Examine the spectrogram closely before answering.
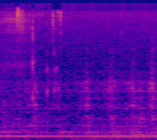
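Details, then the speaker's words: Vintage electric fan: a steady low motor hum with a faint irregular ticking underneath; it blows well but makes a little noise, and speeds can't be changed without first switching it off. "it moves. You can hear that it makes a little bit of noise, but it blows very well."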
